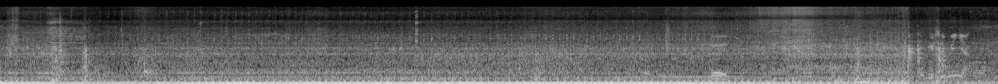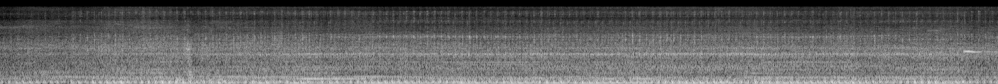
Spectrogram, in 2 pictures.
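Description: An excavator engine rumbles steadily close by.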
